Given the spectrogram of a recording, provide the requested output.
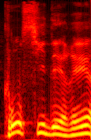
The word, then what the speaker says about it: considéré: Donc pour moi, la prononciation, c'est considéré. Le « e » du « d » ou le « e » du « ré », c'est le même.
